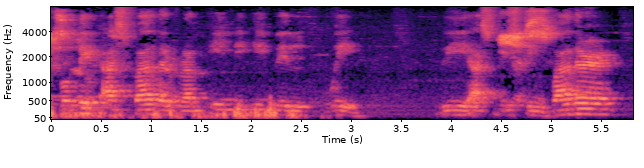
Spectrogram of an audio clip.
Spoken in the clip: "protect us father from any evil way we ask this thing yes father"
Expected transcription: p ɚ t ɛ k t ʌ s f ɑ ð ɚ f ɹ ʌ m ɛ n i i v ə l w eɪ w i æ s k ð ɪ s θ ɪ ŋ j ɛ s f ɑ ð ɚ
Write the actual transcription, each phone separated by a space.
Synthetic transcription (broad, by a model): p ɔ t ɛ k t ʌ s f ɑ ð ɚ f ɹ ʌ m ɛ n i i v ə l w eɪ w i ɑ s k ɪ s t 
